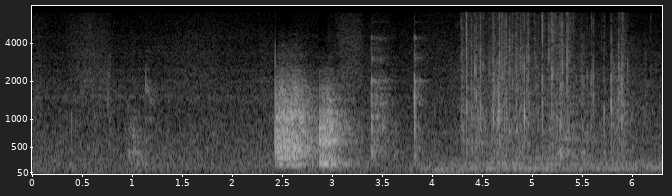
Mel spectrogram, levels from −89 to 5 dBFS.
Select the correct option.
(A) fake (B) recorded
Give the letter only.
B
